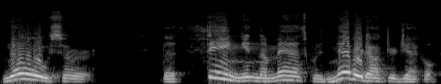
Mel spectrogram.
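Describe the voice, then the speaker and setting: A man voicing a frightened, loyal older male servant who talks in a high, agitated voice. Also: big pitch swings, measured pace, mellow. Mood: insistent. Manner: high-pitched, agitated, urgent pleading.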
